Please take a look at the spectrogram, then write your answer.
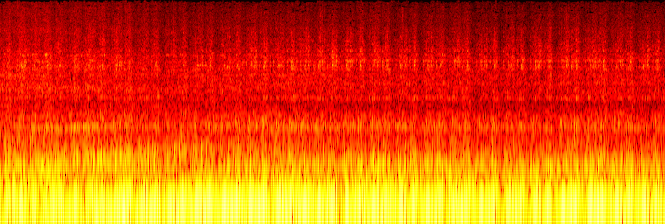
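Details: Freshly rebuilt engine on its first run after the rebuild: loud, low, steady idle throb at an even rhythm with no clear knock or miss standing out.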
